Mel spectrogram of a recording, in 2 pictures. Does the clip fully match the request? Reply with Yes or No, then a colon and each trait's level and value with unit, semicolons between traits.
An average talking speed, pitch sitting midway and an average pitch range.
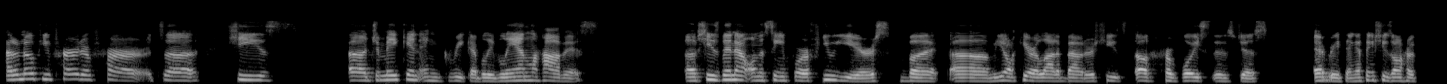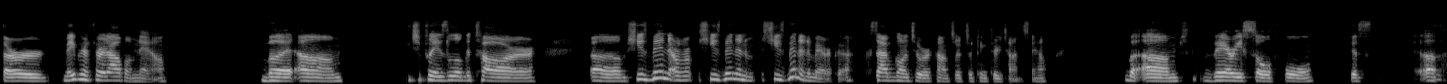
Yes: average, 190 wpm; medium, 170 Hz; average, 4.0 semitones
